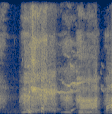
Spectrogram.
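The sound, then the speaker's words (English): Heavy, raspy breathing over a phone line, a few long ragged breaths with a slightly voiced, wheezy edge, followed by a short sharper gasp at the end. “provide a bit of your breathing”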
